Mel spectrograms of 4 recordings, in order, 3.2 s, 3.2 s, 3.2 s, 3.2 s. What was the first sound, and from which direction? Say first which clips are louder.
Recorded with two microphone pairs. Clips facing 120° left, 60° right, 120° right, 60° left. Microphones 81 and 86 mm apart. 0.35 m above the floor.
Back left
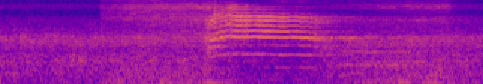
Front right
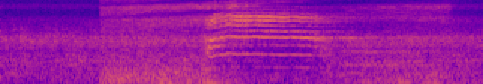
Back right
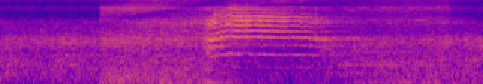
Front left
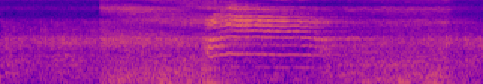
A cat meowing: front right 5 dB, front left 1 dB; 40° right.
